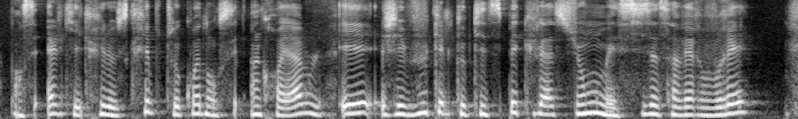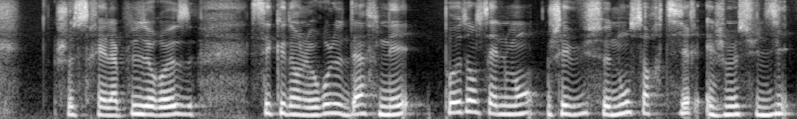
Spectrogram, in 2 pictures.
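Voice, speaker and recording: A woman's voice: mid-range voice, warm tone. A young woman in her twenties from France, chatting enthusiastically and gushingly to camera about upcoming book adaptations. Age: 20s. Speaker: book vlogger. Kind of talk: casual chat to camera.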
